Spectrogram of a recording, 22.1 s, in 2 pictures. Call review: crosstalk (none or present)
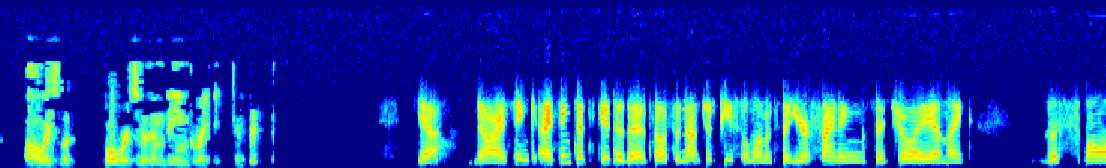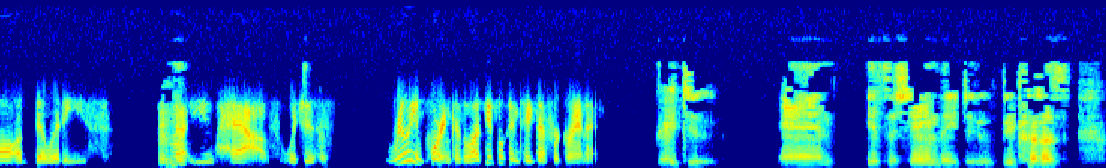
none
